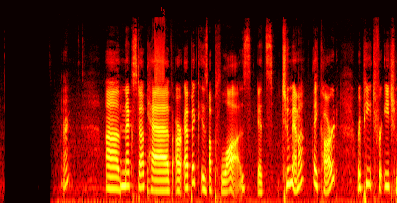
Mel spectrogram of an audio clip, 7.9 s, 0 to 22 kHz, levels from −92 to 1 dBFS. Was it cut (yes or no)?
yes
